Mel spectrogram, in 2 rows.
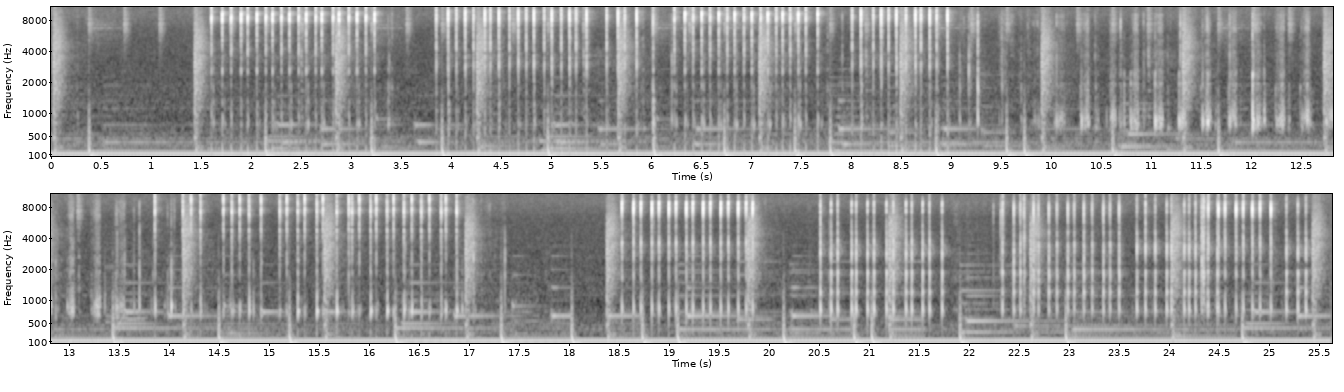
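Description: Rapid clicking from an Ajazz i305 Pro wireless mouse, a steady run of crisp, close clicks over a constant low hum, with a short lull near the middle.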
